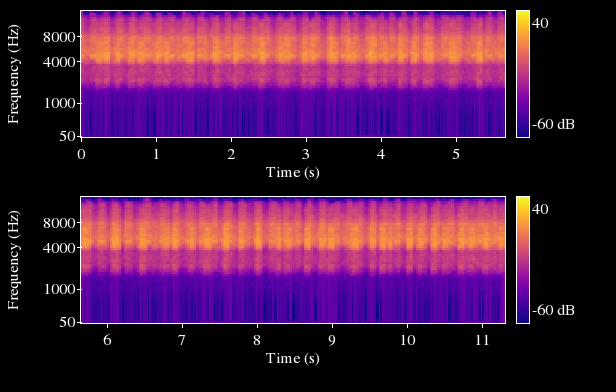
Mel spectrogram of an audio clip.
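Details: Cicadas singing in midsummer in a Greek pine forest: a dense, continuous high buzzing chorus with rapid pulsing throbs, steady loudness throughout, no other sounds.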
